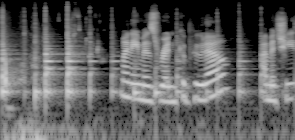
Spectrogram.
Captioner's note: mid-tempo hand drum music; water drips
